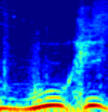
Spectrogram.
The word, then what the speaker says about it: Wookiee: Am I pronouncing those two O's in Wookiee correct? What? Wookie? Wookie. Look. It's like look.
